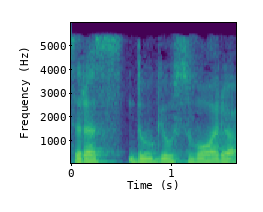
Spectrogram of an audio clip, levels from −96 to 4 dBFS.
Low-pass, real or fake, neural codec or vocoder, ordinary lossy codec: 5.4 kHz; real; none; MP3, 32 kbps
